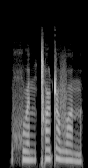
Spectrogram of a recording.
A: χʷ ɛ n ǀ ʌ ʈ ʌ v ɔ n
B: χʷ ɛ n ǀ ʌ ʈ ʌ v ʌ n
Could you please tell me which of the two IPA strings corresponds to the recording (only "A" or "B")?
B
